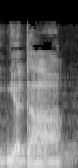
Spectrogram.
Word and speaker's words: yada: It actually is a Hebrew word, and it's pronounced properly, yada, but it's been changed a little bit.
